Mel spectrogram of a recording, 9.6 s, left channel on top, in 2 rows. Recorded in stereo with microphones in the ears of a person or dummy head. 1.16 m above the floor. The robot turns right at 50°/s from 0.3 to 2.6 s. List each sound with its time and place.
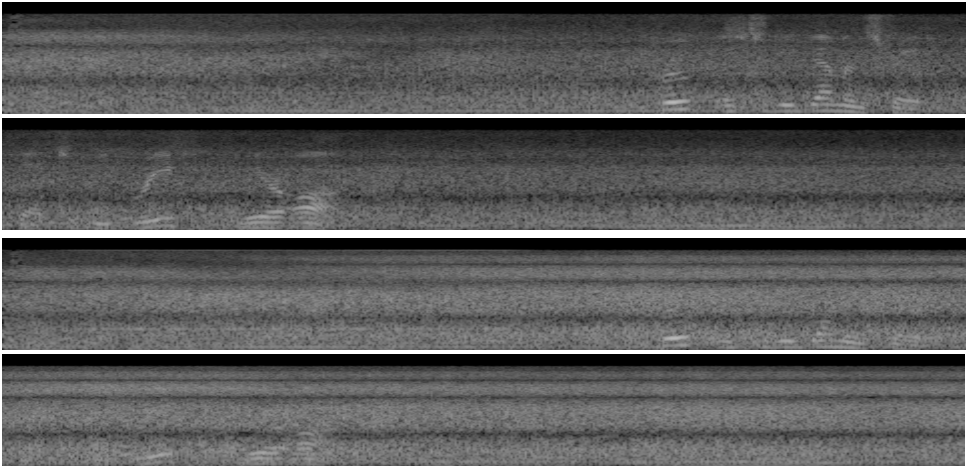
0.0 s running water: 165° left; by 9.6 s 80° right
3.1 s a man speaking: 20° left (ahead or behind)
